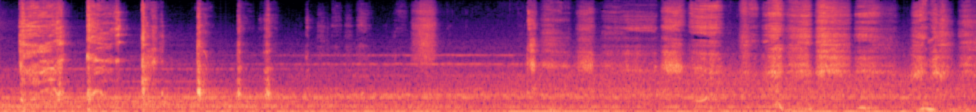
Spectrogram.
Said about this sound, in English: Calm yourself. The coughing subsides.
